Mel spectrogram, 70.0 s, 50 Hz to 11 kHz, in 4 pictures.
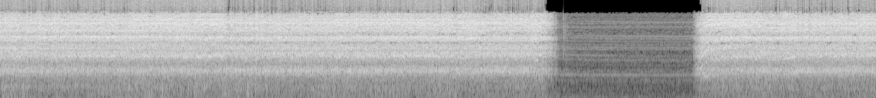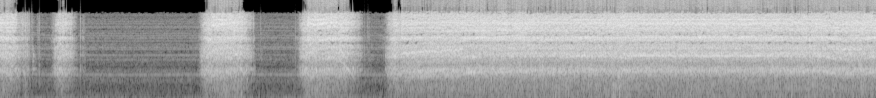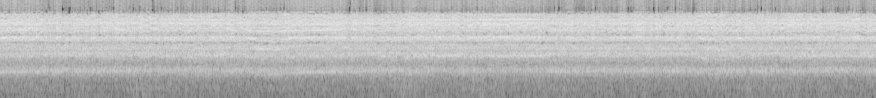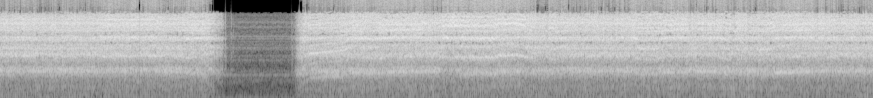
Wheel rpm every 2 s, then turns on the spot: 230, 230, 230, 230, 230, 110, 0, 170, 220, 30, 20, 50, 60, 200, 230, 230, 230, 220, 230, 230, 230, 230, 230, 230, 230, 230, 240, 230, 90, 110, 230, 220, 230, 220, 230.
none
